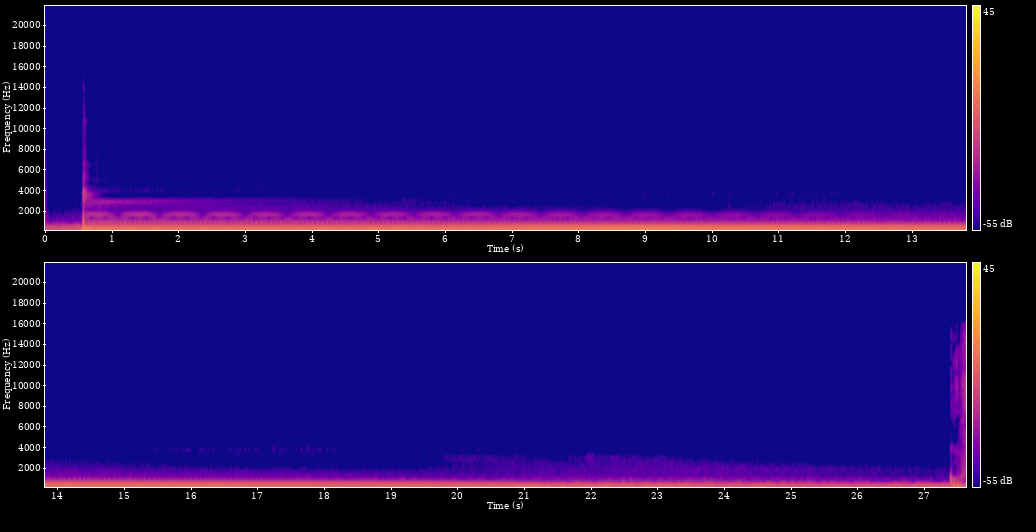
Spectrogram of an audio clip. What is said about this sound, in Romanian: În momentele următoare vei auzi sunetele unor boluri tibetane care îți vor străbate întregul trup, aducând în câmpul tău frecvențe sacre.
